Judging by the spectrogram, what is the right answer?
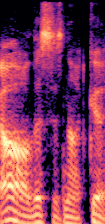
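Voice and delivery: ordinary delivery

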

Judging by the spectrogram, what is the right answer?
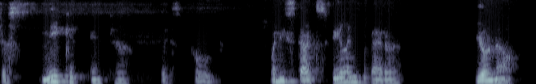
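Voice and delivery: hushed, secretive half-whisper. Retelling advice given to a woman at a demo: imitating a half-whisper. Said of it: "I whisper to her and I said".

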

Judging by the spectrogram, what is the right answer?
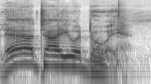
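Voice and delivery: wild, heavily exaggerated Cajun accent, lively storytelling delivery. Imitating a TV cooking-show chef's craziest Cajun accent: Justin Wilson Cajun accent. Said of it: "craziest Cajun accent".

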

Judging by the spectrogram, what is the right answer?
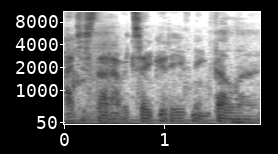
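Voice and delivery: joking, very soft put-on whisper. Greeting the others on the podcast late at night: put-on whisper. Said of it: "gonna whisper to us?".

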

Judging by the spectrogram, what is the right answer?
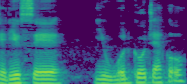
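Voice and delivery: ordinary delivery

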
